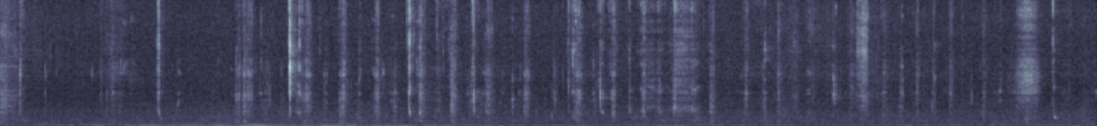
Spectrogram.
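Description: A young man chews food with soft smacking sounds.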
